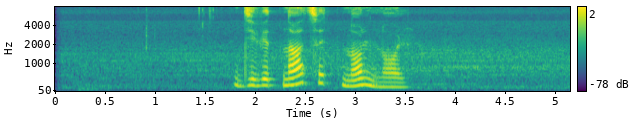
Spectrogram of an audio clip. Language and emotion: Russian, neutral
